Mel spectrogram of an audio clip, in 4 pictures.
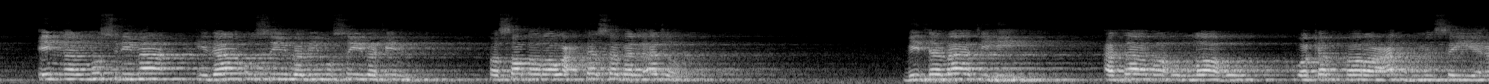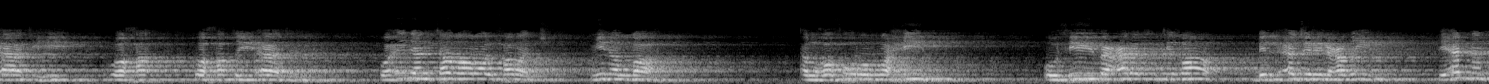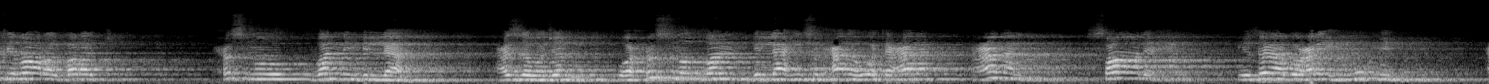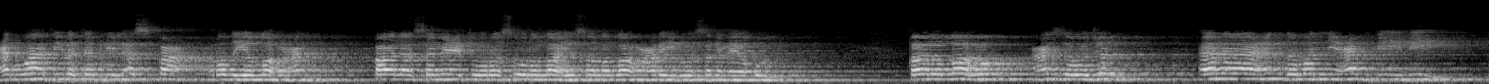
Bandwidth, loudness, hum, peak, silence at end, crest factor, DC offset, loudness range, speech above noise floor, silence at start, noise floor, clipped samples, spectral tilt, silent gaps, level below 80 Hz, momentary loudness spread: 6.8 kHz; -16 LUFS; none; -2 dBFS; 0 s; 16 dB; under 0.1%; 3 LU; 29 dB; 0 s; -44 dBFS; under 0.1%; -8 dB/octave; none; -52 dBFS; 13 LU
